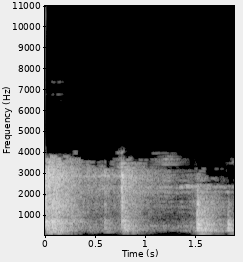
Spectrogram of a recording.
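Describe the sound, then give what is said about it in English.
A car trunk lid slams shut with a heavy thud over a person hiding inside the compartment, followed by a couple of further dull knocks and rattles, with no voices. “Just have to take a chance he doesn't lock the compartment later. Right. We'll tail you in Spencer's car. Close the top.”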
